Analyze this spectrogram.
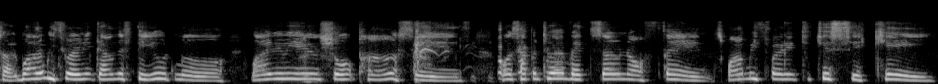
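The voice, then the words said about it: Whiny complaining sports fan voice. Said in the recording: “impersonate American Dolphins fans in your best American Dolphin fan accent ... That wasn't even an American. That's just a whiny English sort of. That's just a whiny.”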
